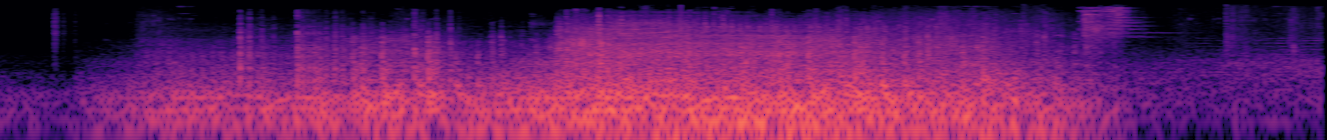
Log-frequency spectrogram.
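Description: A heavy wooden gate creaks and rumbles open.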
